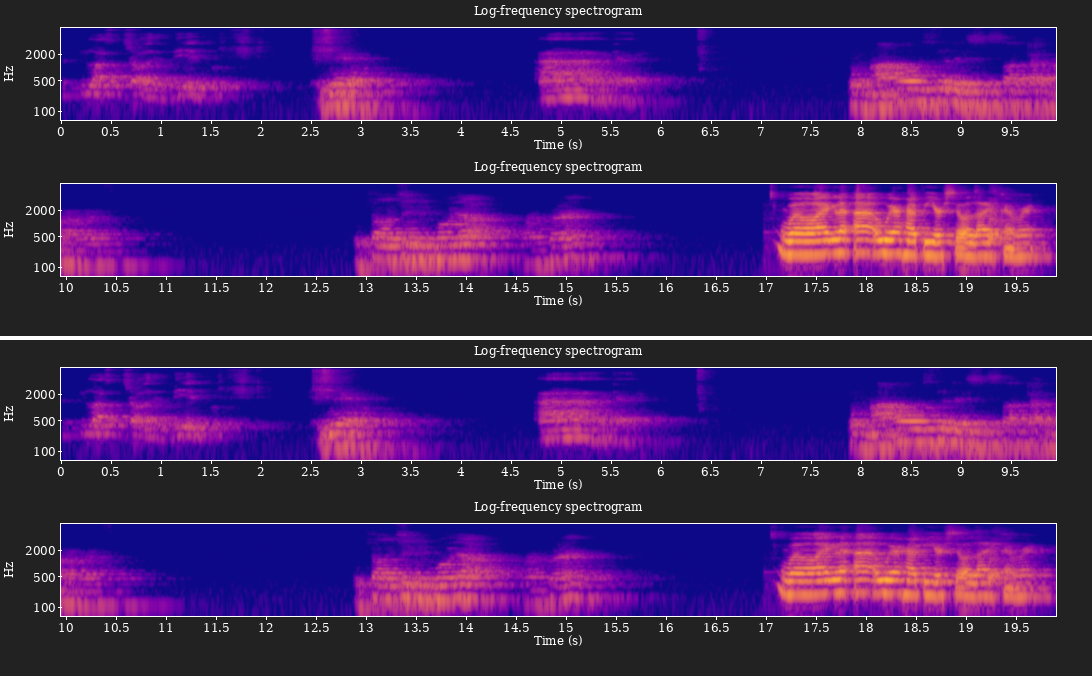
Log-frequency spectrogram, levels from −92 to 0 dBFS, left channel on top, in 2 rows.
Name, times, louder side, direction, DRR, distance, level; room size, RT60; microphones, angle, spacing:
voice 1, 0.2-1.8 2.5-2.7 4.7-5.8, right 1 dB, 25° right, -4 dB, 5.2 m, -47 dB
voice 2, 2.5-3.1 7.9-10.4 12.9-14.2 14.5-15.1, equal, 5° right, -10 dB, 5.2 m, -41 dB
voice 3, 17.1-19.7, left 5 dB, 70° left, 11 dB, 0.5 m, -23 dB
17.0 x 6.7 x 8.2 m, 1.2 s
head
